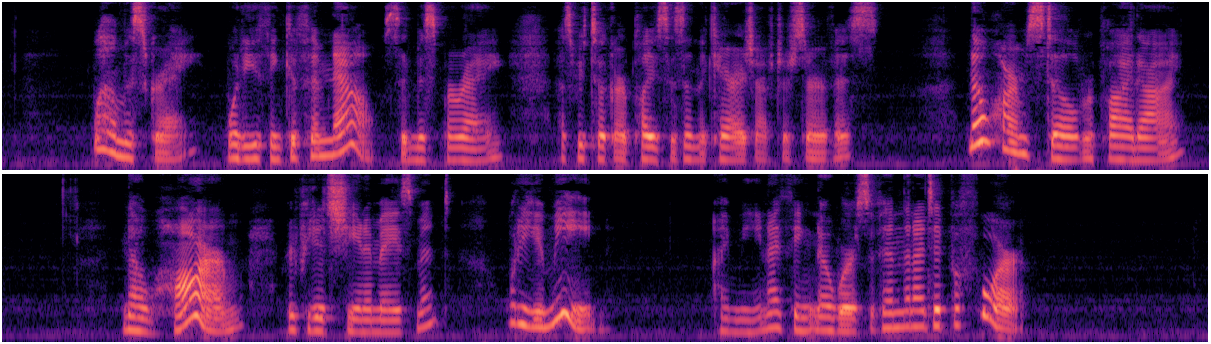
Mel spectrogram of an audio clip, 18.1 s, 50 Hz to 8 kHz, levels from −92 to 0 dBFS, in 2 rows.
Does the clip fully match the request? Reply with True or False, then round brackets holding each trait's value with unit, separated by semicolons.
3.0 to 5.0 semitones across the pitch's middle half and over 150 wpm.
False (5.4 semitones; 165 wpm)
